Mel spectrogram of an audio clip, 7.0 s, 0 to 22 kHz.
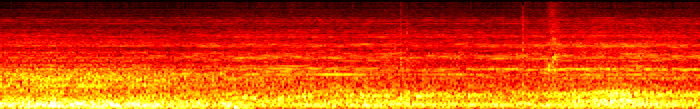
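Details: MG4 with AC on: low steady drone with faint rapid pulsing about four beats a second, seeming to come from the left-hand side under the hood; owner assumes abnormal, source unknown.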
